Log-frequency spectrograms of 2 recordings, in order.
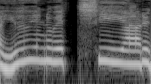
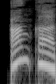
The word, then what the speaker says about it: UNHCR: unhcr が使われる略称の正式な読み方はそのままアルファベット読みした unhcr であるが助けられたは冬か難民だから自然にアンカーと呼ぶ呼び方が発生したこれは正しい読み方を知らなかったために発生した誤読が始まりであったが助けられた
